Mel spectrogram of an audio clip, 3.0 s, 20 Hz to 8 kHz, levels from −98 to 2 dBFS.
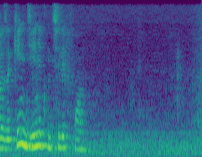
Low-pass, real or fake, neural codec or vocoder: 7.2 kHz; real; none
